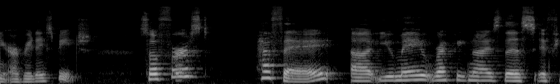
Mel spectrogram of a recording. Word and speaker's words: Hefe: and I used the Hefe filter. And then we have first syllable stress, so hef is long. And then this letter E, they're saying as an A sound.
